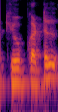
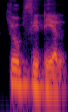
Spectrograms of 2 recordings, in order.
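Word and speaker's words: kubectl: Cube cutle Get nodes it can be either Cube cutle or cube CTL whichever uh is your pronunciation preference and uh so once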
